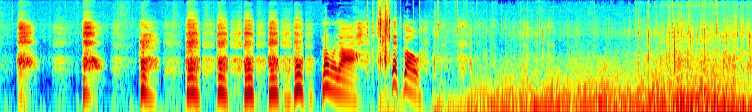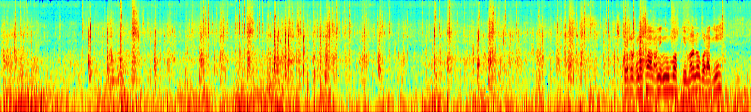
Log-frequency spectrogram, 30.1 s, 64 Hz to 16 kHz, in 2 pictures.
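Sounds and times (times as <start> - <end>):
bike tyres rattling over dirt: 6.6 - 30.0
bike clattering over bumps: 7.4 - 30.0
wind buffeting microphone: 7.6 - 30.0.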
